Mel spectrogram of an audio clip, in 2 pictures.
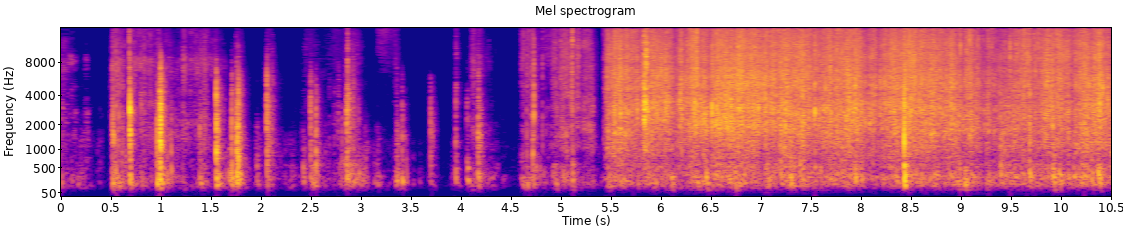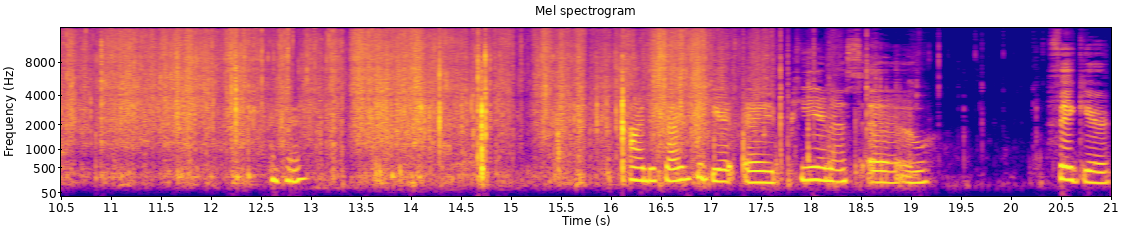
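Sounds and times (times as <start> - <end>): bubble wrap crinkling: 4.6 - 18.8.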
